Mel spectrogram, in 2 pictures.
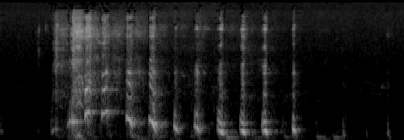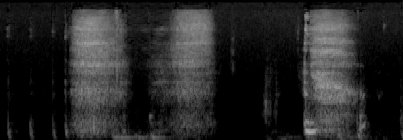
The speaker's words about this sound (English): Okay, hang on. Let me just blow my nose.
